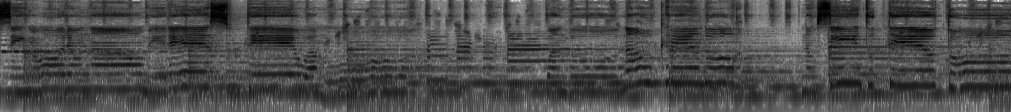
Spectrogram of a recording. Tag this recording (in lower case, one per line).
music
